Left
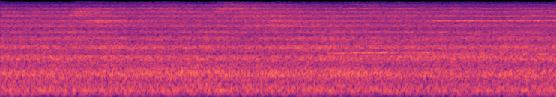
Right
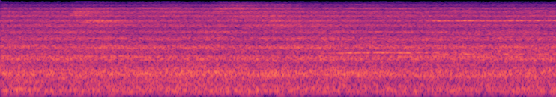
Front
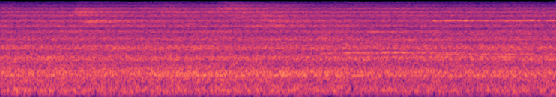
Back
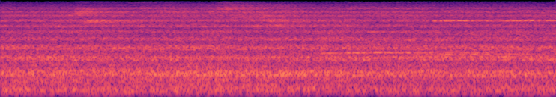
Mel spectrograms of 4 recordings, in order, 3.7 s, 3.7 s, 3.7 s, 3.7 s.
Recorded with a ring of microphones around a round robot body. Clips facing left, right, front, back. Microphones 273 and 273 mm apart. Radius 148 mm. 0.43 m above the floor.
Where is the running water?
105° right, 1.4 m.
